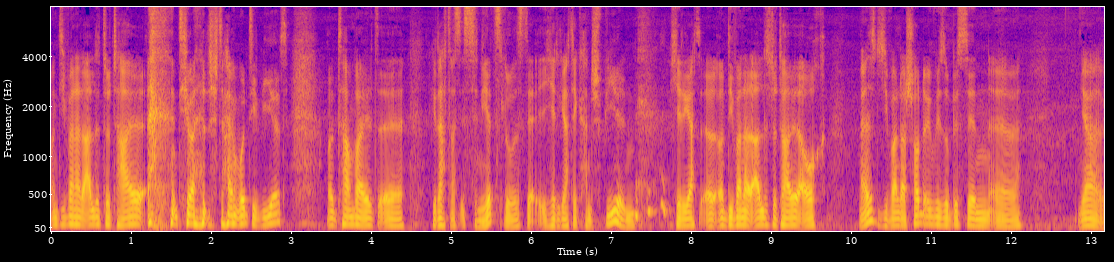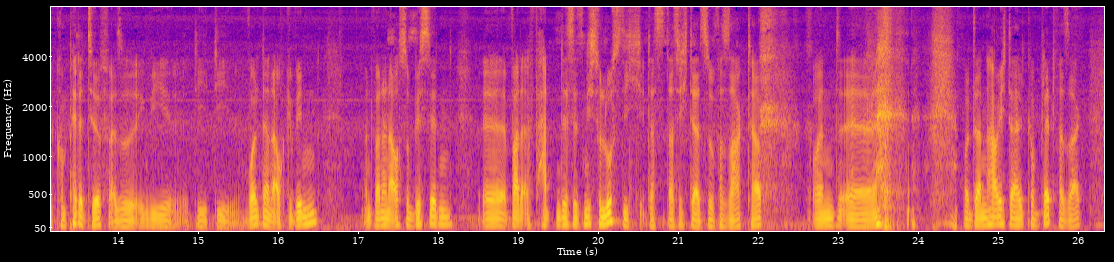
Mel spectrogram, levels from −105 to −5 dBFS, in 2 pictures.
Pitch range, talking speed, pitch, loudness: 80-95 Hz, 200 wpm, 90 Hz, -19 LUFS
